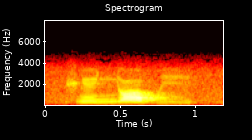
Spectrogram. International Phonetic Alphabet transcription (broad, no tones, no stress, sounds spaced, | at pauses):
ʒ ẽ ɲ ɒ v i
